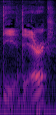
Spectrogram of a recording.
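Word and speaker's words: D'Eriq: His Heisman, he had Derrick King. – I think it's pronounced D. Eric.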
